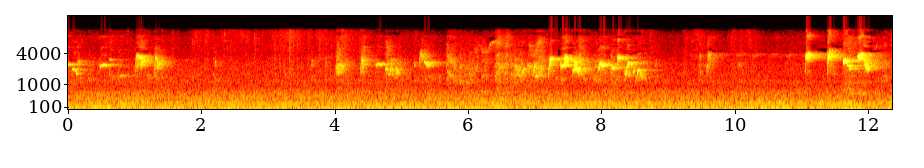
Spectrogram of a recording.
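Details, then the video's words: Household red-whiskered bulbuls competing over territory, each behaving differently: scattered chirps build into a loud run of bright, twisting warbled notes midway, then a fresh burst near the end, with quiet gaps between. "Những CB ở nhà so kè lãnh thổ, mỗi Cb mỗi nết khác nhau"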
